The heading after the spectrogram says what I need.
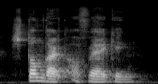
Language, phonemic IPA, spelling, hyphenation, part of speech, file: Dutch, /ˈstɑn.daːrt.ɑfˌʋɛi̯.kɪŋ/, standaardafwijking, stan‧daard‧af‧wij‧king, noun, Nl-standaardafwijking.ogg
- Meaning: standard deviation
